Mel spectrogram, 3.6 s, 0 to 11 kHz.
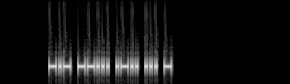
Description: Morse code, heard as a keyed tone, about 40 wpm, 700 Hz. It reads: K7LST
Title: USA Call Signs - 5 Characters - Repeated 2x - 40wpm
